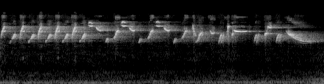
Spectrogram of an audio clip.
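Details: Widani-style European goldfinch song used to tutor young chicks, a continuous rapid stream of bright, liquid twittering notes with quick downward slurs, steady and loud throughout.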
